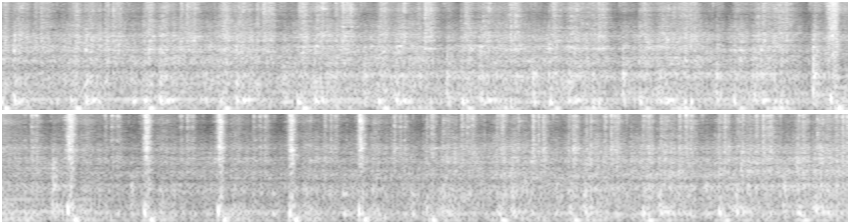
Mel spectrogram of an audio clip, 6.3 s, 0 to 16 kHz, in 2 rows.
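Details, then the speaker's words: Witte 5 hp engine after a cold start, at slow idle before shutdown: sharp metallic knocks about three or four per second following each firing; owner identifies connecting rod knock. "There we go. You can hear that rod knocking right there."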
